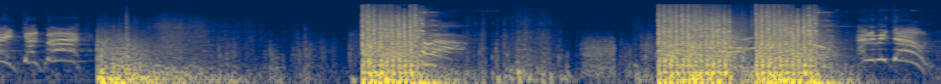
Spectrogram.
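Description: Heavy gunfire in a video game comes in loud, sustained bursts of rapid shots with booming impacts, separated by brief lulls, with voices speaking between volleys.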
